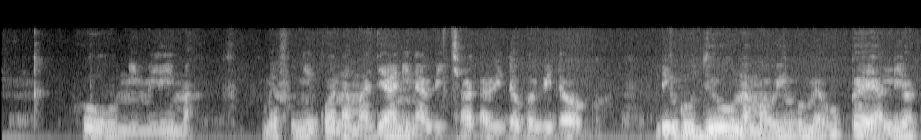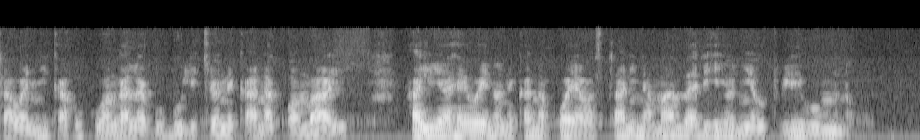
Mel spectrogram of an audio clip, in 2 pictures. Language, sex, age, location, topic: Swahili, male, 25-35, Nairobi, government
